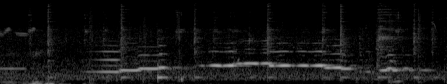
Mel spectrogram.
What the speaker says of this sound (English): That's the birds.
